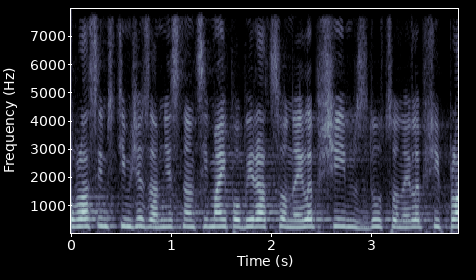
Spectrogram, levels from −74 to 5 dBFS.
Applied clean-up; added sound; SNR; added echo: neural mask model Resemble Enhance denoiser.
